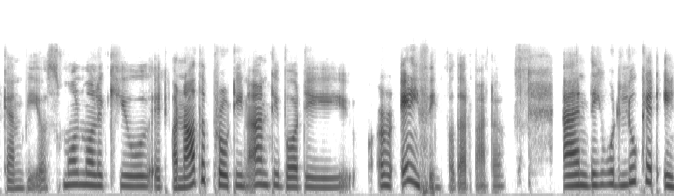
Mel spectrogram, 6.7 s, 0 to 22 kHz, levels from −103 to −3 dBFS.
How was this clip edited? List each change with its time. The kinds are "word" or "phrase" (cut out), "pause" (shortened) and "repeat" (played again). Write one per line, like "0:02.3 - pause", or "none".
0:01.7 - phrase
0:02.4 - phrase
